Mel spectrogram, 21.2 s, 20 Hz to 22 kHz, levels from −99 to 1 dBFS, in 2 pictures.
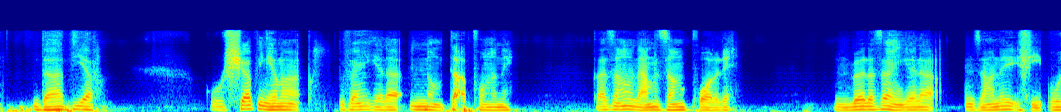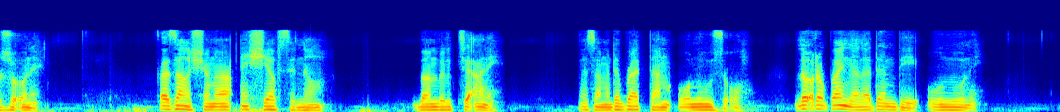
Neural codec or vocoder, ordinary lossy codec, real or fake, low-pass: codec, 16 kHz, 1 kbps, X-Codec, HuBERT features, trained on balanced general audio; AAC, 64 kbps; fake; 7.2 kHz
